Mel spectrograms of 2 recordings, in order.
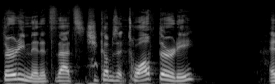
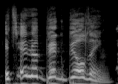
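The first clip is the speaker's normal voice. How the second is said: imitating Susie; 7 semitones higher than usual. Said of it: "Susie goes".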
